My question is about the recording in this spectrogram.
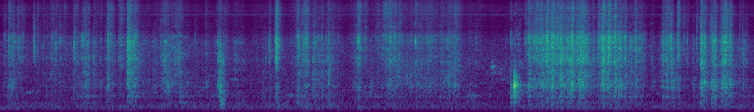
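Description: A plastic bag crinkling and a trowel scraping and tapping in wet cement mortar in a plastic basin as the mortar is packed into the bag. A louder, denser stretch of scraping and crinkling comes about eight seconds in.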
